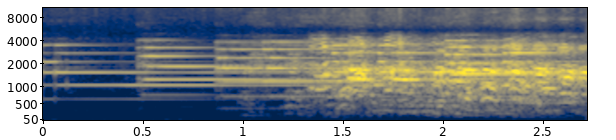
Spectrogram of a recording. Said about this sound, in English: Okay, killer, it's your big moment. Here's the bell for the first round.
